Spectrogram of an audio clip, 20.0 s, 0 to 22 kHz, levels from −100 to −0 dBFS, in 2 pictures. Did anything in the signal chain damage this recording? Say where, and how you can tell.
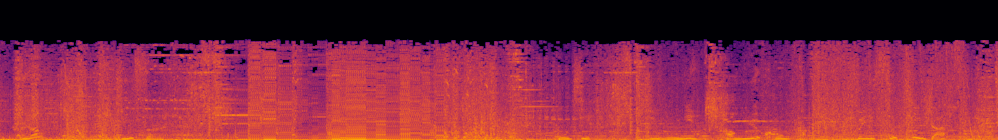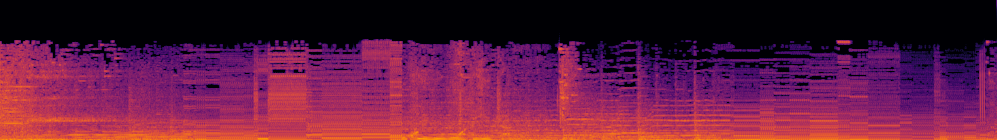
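Yes. Robotic sound from repeated short buffers at 2.41–4.45, 11.97–14.01 and 17.25–19.95 s: a fixed 50 Hz buzz, likely a driver buffer looping 20 ms chunks, showing as rigid harmonic bands on a spectrogram.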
